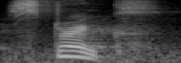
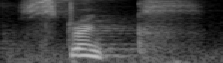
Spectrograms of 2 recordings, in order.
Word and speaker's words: strengths: got it right so listen to the way i say this normally and i'm not doing this on purpose it's just the way i say it strengths can you all hear the k yeah strengths strength once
